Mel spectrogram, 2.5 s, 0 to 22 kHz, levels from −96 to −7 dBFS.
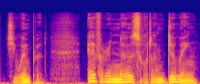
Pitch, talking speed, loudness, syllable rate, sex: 110 Hz, 170 wpm, -16 LUFS, 5.8 syllables/s, male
